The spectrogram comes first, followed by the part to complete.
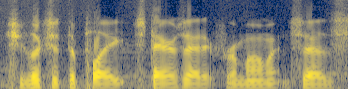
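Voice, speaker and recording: A pastor giving a sermon in a church, telling jokes in an easygoing, folksy way. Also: male voice, mid-range voice, monotone, a little fast, in a large hall, background noise. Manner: folksy storytelling, easygoing humor. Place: church sanctuary.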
